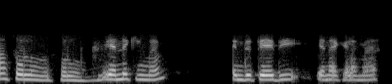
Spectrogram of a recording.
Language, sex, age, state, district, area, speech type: Tamil, female, 45-60, Tamil Nadu, Nilgiris, rural, conversation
